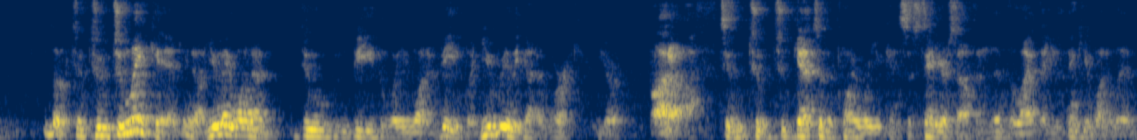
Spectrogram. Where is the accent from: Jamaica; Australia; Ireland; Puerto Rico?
Puerto Rico; English is a second language; now in United States; And I barely spoke English. I spoke most than a lot of people did in Puerto Rico, but it's different when you come to the States growing in a Spanish-speaking island. It's more Spanglish.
